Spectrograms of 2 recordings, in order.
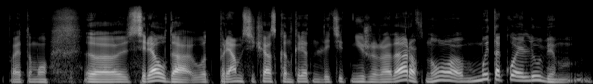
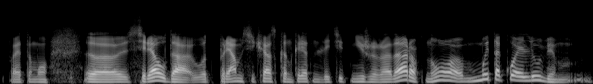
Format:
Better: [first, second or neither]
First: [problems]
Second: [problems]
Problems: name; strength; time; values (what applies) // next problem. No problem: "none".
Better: first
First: none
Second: muffled; very; fading above 3 kHz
